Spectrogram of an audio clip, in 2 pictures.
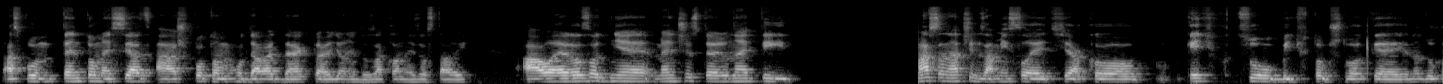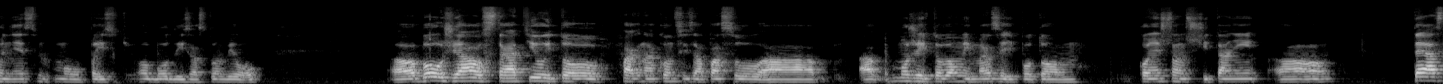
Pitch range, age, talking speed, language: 120-140 Hz, 20-39, 110 wpm, Slovak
